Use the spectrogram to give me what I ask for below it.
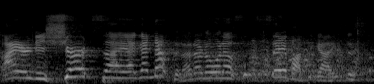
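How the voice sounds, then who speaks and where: A middle-aged man doing a stand-up comedy rant in a loud, sharp, exasperated and profane way. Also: very high-pitched, sing-song, fast talker. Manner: profane, blunt. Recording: echoey live stage, noisy crowd.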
